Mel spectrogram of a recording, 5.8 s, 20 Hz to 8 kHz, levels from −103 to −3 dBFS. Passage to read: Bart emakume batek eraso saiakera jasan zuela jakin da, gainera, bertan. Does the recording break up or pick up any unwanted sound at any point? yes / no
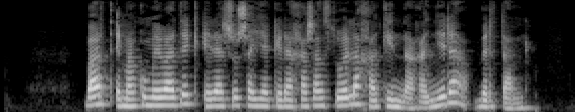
no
